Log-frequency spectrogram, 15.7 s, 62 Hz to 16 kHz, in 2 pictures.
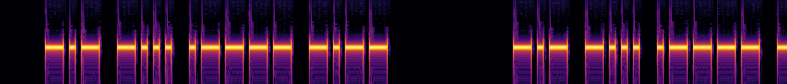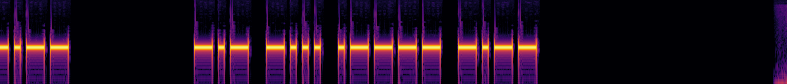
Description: Morse code, heard as a keyed tone, about 21 wpm, 700 Hz. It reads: KB1Y KB1Y KB1Y
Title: USA Call Signs - 4 Characters - Repeated 3x - 20wpm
